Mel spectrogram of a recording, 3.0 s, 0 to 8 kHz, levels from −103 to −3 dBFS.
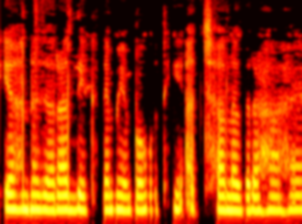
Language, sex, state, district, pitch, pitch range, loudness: Hindi, female, Bihar, East Champaran, 195 Hz, 185-195 Hz, -25 LUFS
